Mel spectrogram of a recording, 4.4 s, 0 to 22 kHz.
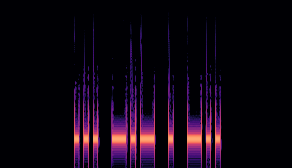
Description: Morse code, heard as a keyed tone, about 17 wpm, 700 Hz. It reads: SKED
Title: Abbreviations Repeated 3x - 17wpm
